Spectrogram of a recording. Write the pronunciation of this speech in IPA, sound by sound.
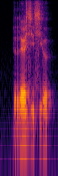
rɛzʲɘsʲə

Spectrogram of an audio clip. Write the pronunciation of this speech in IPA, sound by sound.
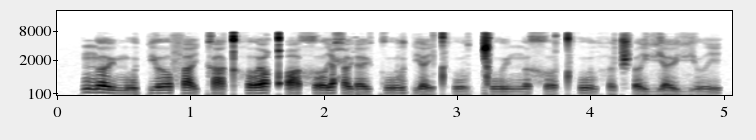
ŋəy̯mu pʲɤfai̯ka kʰɤy̯qʼɤ xɤi̯ħəy̯ɾɛy̯ kulpʲai̯tʰul ǀuy̯ŋəxɤ tʰulhət͡ʃʼəi̯ vʲay̯vʲui̯

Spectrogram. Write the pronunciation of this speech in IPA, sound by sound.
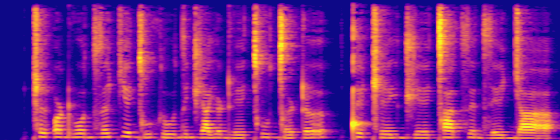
ǁɘʔɔɖʱo d͡zə ceɡ͡ǀuxɾu dəd͡ʒajəɖʱe ǀʰuɡ͡ǀə ʈə | ǃeǁej d͡ʒe ǀat͡sɘd͡ze ɟa

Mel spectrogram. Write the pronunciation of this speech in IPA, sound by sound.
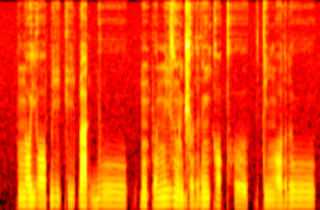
nɔ˨ jɔ˨ɓi˦˨ ki˨ɓa˦˨ɡ͡buː˦ | k͡pũ˨pʊ˨˦ ni˦zũ˨d͡ʒʊ˦ rĩ˦˨kɔ˦kʰʊ˨ | ti˨ŋɔ˨ruː˦

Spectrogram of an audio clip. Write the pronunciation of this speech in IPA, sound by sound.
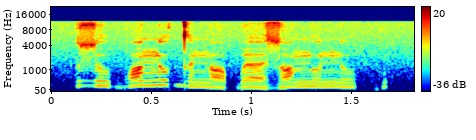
zu˧˩bɔ˦nu˦ d̪ə˦nɔ˧˩ɓəː˧˩ zɔ˦n̪u˦ nu˦kʷ

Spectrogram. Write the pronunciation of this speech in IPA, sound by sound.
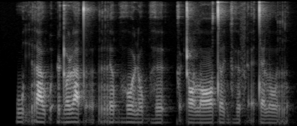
wḭraʊ̯ɓə̰ʔɽʏ ɖɔɭat̪ə̰ | rəbʱoːɳo bʱɘːʔkːə̰ʈɔ lɔːtəɪ̯ɡʱʏːf ɽɛ̰tɛlor

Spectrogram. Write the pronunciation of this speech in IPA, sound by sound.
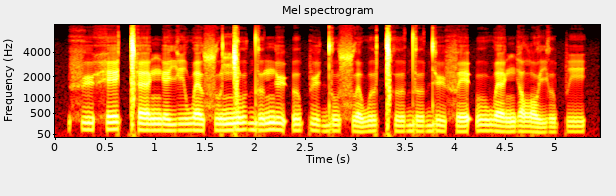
fy˧he˦ǀʰɛ˧ ŋe˧ji˦ wɛ˧sʷɯ˧ŋ͡ǀu˦ d̪ɯ˨˦n̪y˧ʔɯ˨˦py˨ d̪u˧ sʷɛ˨wɯ˦ǀʰɯ˨˦ d̪ɯ˨˦d̪y˦˨ fe˧ʔu˦ wɛ˧ŋi˧ lˠu˨jɯ˧pi˦

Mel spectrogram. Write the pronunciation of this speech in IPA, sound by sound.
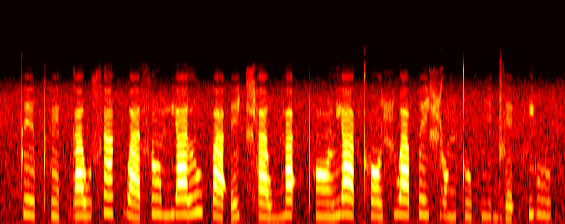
t̪e˨˩ pʰẽ˨t̚ɡa˧wsã˦k̚wa˨˩ sɔ̃˥˧mja˦ lu˥˧pa˨ʔe˥˧t͡ɕʰa˨˩w ŋa˦ʔpʰɔ̃˧lja˥˧ kʰɔ˧ ɕwa˦pe˦ɕɔ˧ŋ t̪u˧pi˧d͡ze˨ʔ sju˥˧

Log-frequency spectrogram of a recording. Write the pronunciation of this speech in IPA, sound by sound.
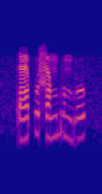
ɾɛpus əmbumbu

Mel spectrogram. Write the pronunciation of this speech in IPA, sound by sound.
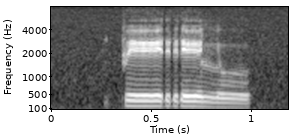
peː˨re˨ lʊ˨

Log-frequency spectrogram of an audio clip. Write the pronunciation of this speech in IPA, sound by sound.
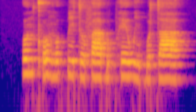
o˦n kʼo˦˨ŋo˦ k͡pi˦tʊ˨˦faː˦ ɓʊ˨pʰeː˦wi˨ɓʊ˨ taː˦

